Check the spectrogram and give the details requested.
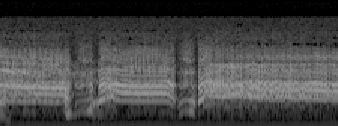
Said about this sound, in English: What is in the thesaurus under primal scream? I think you should let it out. Articulating the English language is overrated. I want you to scream right now.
